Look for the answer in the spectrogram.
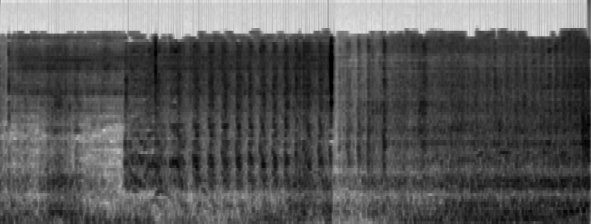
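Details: Engine hydrolocked after swallowing water, Akamas, Cyprus; slow, laboured cranking at about four strokes a second, then a rough catch and uneven running.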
